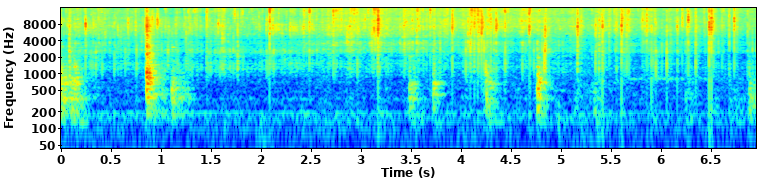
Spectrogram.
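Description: Turmeric and asafoetida tempering crackles in hot oil for a Telugu raw ivy gourd and tomato chutney, a steady close sizzle with sharp pops and a few louder spits, no talking.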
